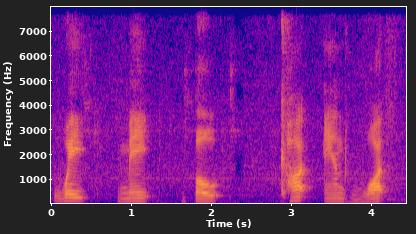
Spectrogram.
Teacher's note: we love to use the glottal T with words that end in vowel T.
